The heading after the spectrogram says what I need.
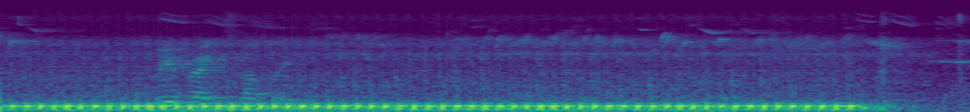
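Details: Zontes single-cylinder motorcycle after fixing a bad idle/cutting-out problem, warmed up: steady, even thump at a constant pace, no misses or cut-outs before it winds down; runs cleanly, problem solved.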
